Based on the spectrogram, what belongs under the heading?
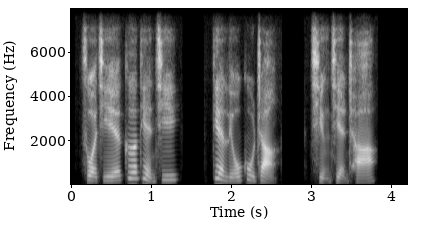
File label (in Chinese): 语音, 语音报警器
